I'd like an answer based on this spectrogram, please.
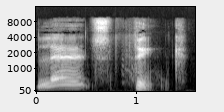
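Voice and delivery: high, soft, exaggerated pondering; mock puzzlement. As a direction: pretend to puzzle it out. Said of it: "said Ron in mock puzzlement".

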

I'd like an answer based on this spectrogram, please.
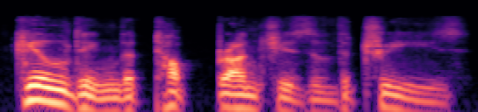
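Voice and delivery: usual speaking voice

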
